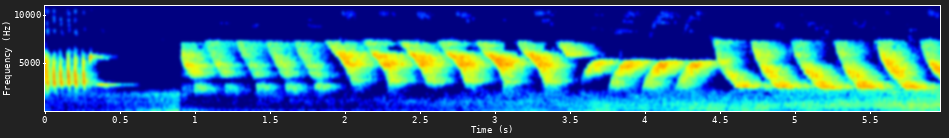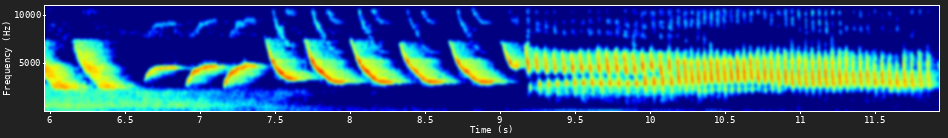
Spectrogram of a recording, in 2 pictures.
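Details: Domestic canary song meant to teach young canaries: varied tours of repeated downslurred syllables changing every second or two, ending in a long dense rolling trill, with a faint low hum beneath.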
